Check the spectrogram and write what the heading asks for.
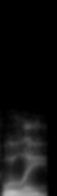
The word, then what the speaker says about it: Willie: Although he was known as Bill throughout his football career, his name in the family was Willie, pronounced Wooly.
